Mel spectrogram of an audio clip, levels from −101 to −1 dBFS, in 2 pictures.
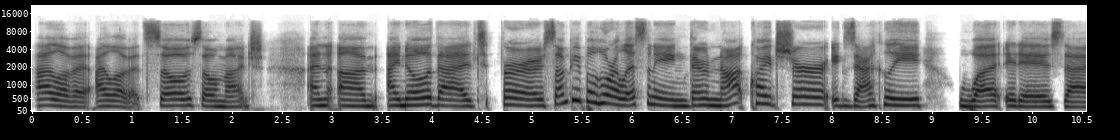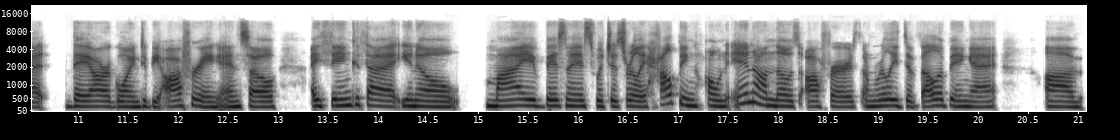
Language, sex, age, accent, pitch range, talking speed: English, female, 20-39, American, 205-240 Hz, 165 wpm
